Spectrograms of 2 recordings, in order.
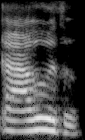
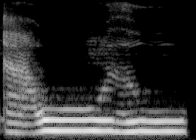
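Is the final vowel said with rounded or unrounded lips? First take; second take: unrounded; rounded. First: The vowel is said without rounding the lips. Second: The vowel is said with lips rounded forward. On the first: The speaker calls it wrong. "doesn't give any dhamma sound" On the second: The speaker calls it right. "I have to bring the lips like this"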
